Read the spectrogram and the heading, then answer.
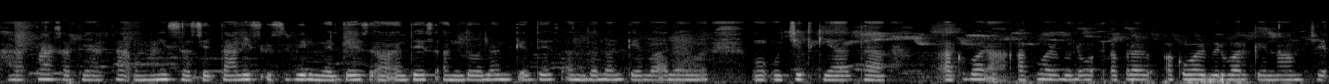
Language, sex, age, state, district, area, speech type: Hindi, female, 18-30, Bihar, Madhepura, rural, spontaneous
